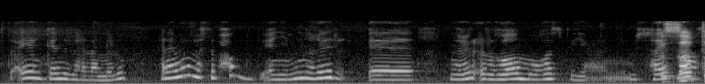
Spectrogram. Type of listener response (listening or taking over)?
taking over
